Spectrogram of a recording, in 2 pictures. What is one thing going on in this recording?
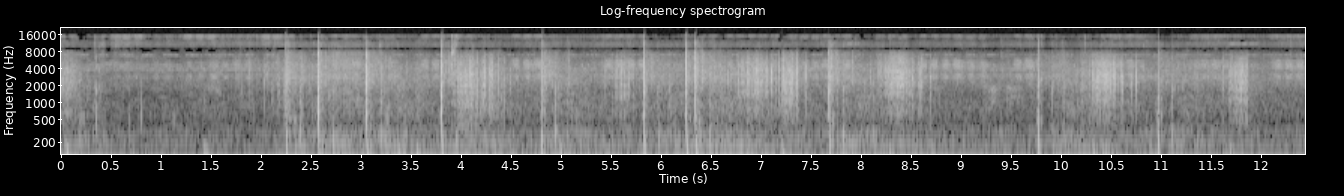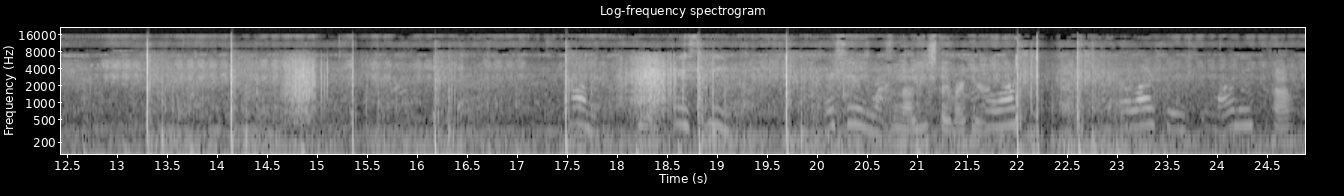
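Distant aerial firework shells boom and crackle across the sky.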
